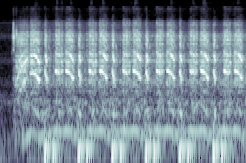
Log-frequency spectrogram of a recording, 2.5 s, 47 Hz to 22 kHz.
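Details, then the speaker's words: 1988 Kawasaki Ninja 250R, 250cc inline twin, possibly unstarted for about 14 years, cranks on choke in neutral without catching: three even compression pulses a second. The petcock was set to on, not reserve, and its pickup sits above the low fuel level, so no fuel reaches the carbs. "I hit the petcock on on and I realized the petcock sticks up in the tank so if the gas isn't above that petcock it won't get any gas"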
